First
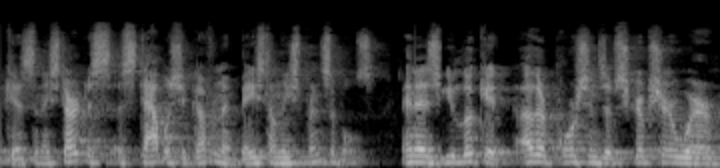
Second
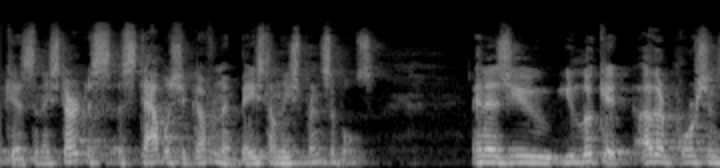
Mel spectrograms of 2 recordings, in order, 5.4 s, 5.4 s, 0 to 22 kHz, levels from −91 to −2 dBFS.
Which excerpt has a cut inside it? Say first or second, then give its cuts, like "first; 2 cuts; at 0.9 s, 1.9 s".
first; 2 cuts; at 2.9 s, 3.3 s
